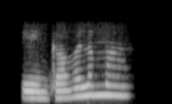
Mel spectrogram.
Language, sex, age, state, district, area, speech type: Telugu, female, 18-30, Andhra Pradesh, Eluru, rural, conversation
